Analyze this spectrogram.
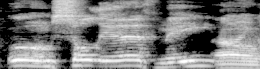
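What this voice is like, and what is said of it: Attempted Yorkshire accent. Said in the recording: “Shall I attempt to do a northern accent? ... they were like Yorkshire.”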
